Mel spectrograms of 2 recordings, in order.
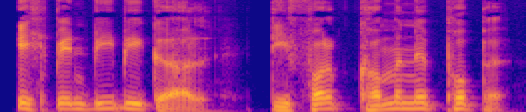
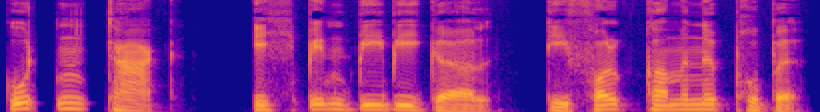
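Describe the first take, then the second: First: High, squawky doll repeating itself; a tinny talking doll on repeat. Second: High, squawky doll talking as if through a phone; a tinny talking doll, high and bright. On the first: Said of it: "quäkte die Puppe". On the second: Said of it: "die etwas quäkend klang, als käme sie aus einem Telefon". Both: A narrator's reading.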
